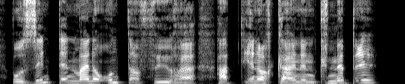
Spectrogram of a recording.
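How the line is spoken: Shouting. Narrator (German): schrie Oberleutnant Gnade in die Gegend

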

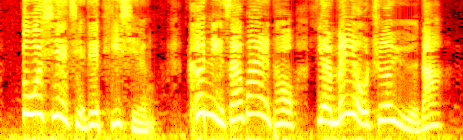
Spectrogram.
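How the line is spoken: Smiling. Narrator (Chinese): 那个女孩笑着说

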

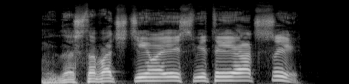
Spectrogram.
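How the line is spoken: Loud, commanding emperor. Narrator (Russian): начал император громким, почти командным голосом

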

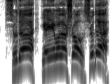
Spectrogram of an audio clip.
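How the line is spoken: Shouted. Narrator (Russian): крикнул

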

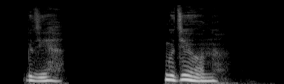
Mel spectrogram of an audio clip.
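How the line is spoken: Suddenly hoarse question. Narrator (Russian): вмиг охрипшим голосом спросила она

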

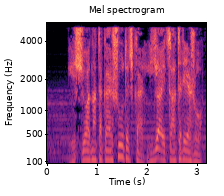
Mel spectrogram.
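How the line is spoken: Growling. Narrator (Russian): зарычал Велес

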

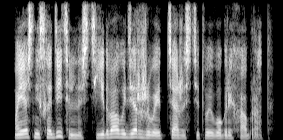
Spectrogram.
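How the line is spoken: Plain. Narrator (Russian): сказал Обен Патре

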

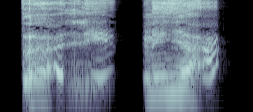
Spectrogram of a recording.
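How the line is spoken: Whisper. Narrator (Russian): прошептал Иннокентий

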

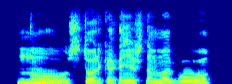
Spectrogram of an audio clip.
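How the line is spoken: Uncertain. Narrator (Russian): неуверенно сказала Наташа

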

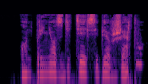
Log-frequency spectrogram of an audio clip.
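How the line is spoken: Quiet sly question. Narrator (Russian): тихо спросил лукавый

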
